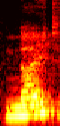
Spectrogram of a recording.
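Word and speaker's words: night: That this is ट्राईग्राफ नाइट नाइट में अगर आप देखते हैं तो आई जी H this is called is ट्राईग्राफ।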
